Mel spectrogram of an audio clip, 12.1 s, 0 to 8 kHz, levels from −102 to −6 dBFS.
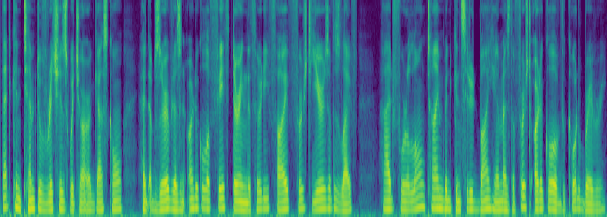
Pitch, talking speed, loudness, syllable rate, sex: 120 Hz, 205 wpm, -19 LUFS, 5.1 syllables/s, male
